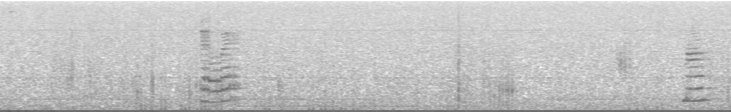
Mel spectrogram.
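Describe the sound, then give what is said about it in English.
A cat named Kix meows twice, once early and again near the end, with a few fainter mews between, over a steady low background hum. “Where's the kitty going? Say bye-bye, Kix. Bye-bye, kitty Kix.”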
